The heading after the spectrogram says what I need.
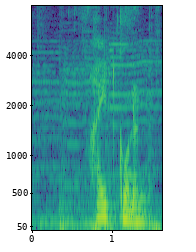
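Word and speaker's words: Eydtkuhnen: With this, we no longer have to fear competitors between Paris and Eidkunen. Aitkonen.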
